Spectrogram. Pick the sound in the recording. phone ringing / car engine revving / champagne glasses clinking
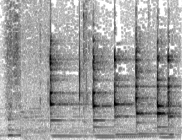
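phone ringing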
